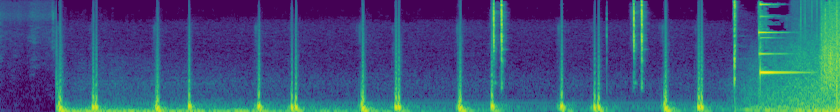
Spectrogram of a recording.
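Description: End-card sound effects: a low hum with a heartbeat-like pulse of paired low thuds about once a second. Near the end comes a bright bell ding, then a rushing swell.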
